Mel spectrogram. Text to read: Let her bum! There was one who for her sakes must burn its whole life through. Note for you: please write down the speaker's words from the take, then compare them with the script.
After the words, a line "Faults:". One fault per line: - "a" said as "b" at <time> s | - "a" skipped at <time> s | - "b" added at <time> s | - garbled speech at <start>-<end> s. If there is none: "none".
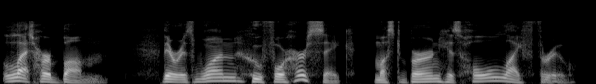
Let her bum! There is one who for her sake must burn his whole life through.
Faults:
- "was" said as "is" at 1.8 s
- "sakes" said as "sake" at 3.1 s
- "its" said as "his" at 4.4 s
